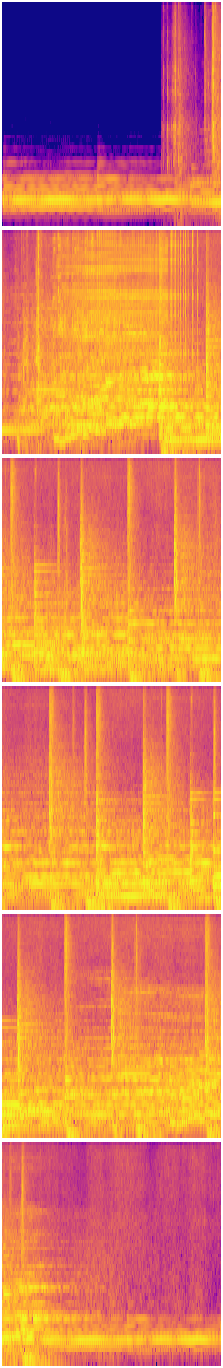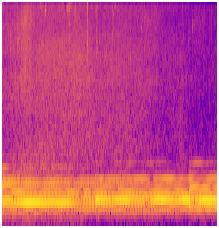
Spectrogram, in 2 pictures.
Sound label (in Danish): Jingle; Kort udgave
